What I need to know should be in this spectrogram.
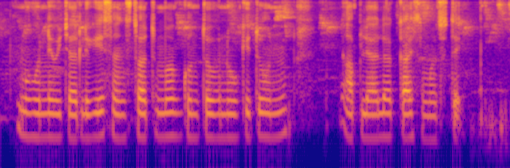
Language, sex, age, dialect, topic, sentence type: Marathi, male, 18-24, Standard Marathi, banking, statement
